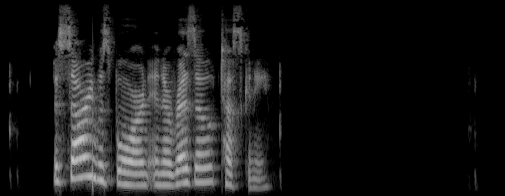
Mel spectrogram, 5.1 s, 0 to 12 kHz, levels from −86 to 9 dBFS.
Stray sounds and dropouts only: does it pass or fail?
pass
